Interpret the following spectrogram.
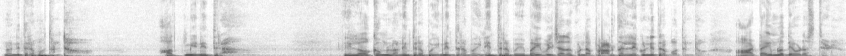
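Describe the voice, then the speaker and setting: A man's voice: mid-range voice, fast, long pauses. A male pastor, preaching a fervent sermon full of repeated rhetorical questions. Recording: reverberant hall.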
